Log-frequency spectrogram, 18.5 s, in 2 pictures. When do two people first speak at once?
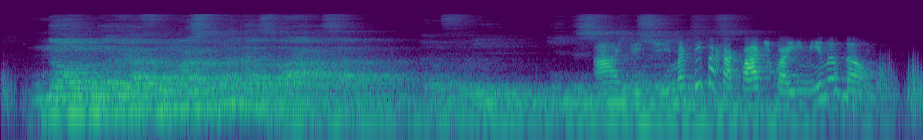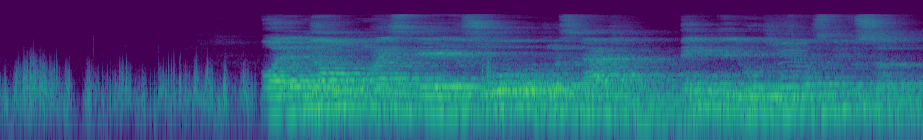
5.9 s

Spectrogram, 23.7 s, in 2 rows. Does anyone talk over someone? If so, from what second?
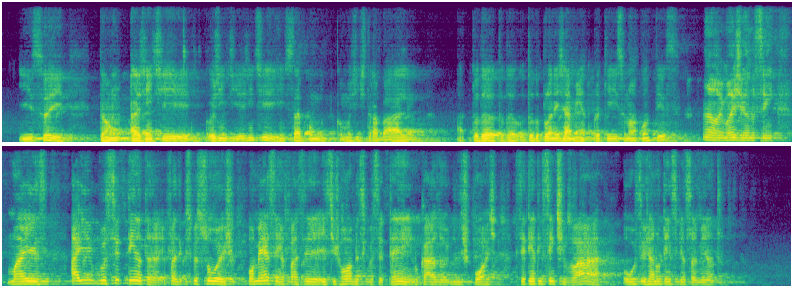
none

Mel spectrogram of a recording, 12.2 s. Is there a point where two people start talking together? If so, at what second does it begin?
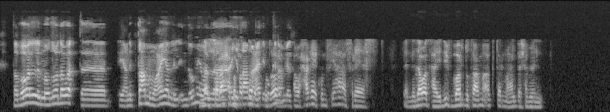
4.0 s

